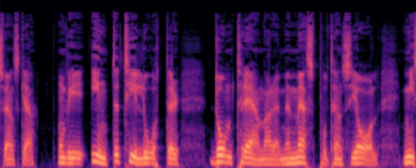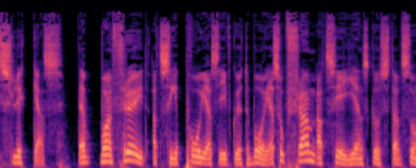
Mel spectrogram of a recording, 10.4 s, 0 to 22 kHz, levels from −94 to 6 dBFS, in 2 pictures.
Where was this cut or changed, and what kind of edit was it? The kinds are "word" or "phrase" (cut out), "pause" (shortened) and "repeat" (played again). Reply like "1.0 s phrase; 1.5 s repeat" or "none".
6.1 s pause; 9.1 s word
